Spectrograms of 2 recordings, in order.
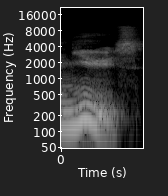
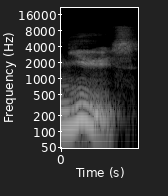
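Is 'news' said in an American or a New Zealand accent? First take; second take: New Zealand; New Zealand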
